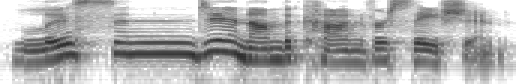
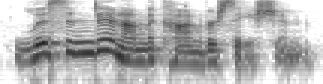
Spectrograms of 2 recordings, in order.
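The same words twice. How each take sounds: First: The phrase is said slowly. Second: The phrase is said quickly.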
